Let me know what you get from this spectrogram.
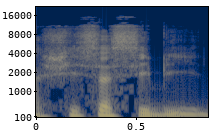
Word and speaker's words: Chisasibi: Et là, on va loin quand même dans le nord québécois, à Chisasibi, donc, tout près de la baie James.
